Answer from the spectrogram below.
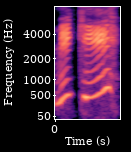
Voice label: Emo Call Name

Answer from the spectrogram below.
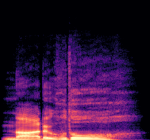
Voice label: Emo Yes

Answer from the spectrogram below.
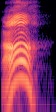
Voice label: Emo Yes

